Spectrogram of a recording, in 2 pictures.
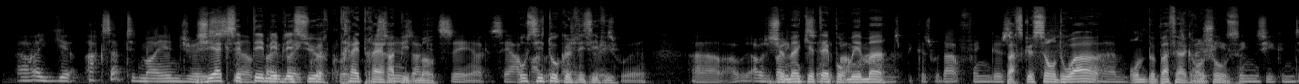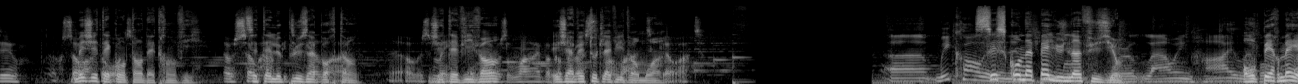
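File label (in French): surimpression vocale francais normatif doux rassurant explicatif; sobre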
